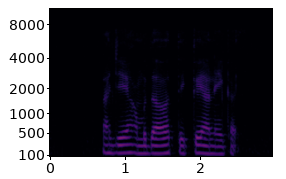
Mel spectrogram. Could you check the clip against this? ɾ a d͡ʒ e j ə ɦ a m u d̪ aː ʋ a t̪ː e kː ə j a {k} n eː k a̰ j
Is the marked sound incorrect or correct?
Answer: incorrect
